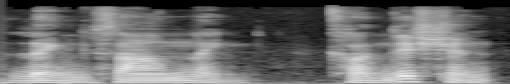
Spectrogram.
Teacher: it starts with the low tone, goes up and go down again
